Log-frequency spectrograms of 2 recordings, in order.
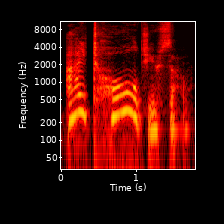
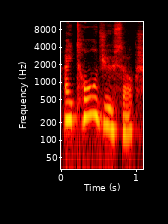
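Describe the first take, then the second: First: High, slow drawn-out gloating; sing-song gloat. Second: Triumphant teasing. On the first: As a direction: stretch it out, teasing him. Polly repeats, more sing-song. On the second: Polly triumphant, spinning Ben. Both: Acted.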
